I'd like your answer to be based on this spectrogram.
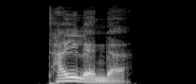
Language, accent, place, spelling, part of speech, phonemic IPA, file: German, Germany, Berlin, Thailänder, noun, /ˈtaɪ̯ˌlɛndɐ/, De-Thailänder.ogg
- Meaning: Thai ((male or female) man from Thailand)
